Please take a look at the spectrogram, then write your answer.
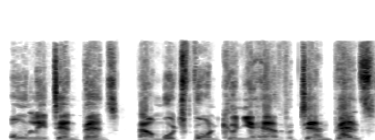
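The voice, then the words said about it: Put-on Louisiana bayou accent. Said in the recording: “that was me doing a Louisiana bayou man, not a Scottish accent”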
